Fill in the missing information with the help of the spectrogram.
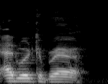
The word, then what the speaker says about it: Edward Cabrera: Is Edward Cabrera, is that how it's pronounced? – Yeah, Edward Cabrera.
